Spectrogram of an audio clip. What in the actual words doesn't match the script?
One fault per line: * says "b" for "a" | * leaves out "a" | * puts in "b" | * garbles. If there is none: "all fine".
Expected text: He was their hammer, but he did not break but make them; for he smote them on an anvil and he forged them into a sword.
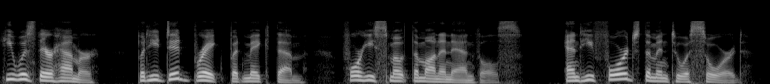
* leaves out "not"
* says "anvils" for "anvil"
